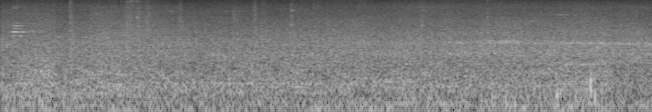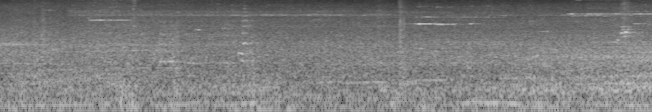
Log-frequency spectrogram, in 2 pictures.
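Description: Passenger train coaches rolling slowly along the track during shunting: a steady rumble with a low hum underneath. Faint high squeals come in from about halfway through.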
